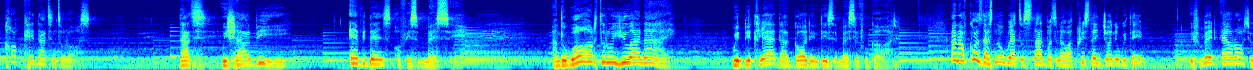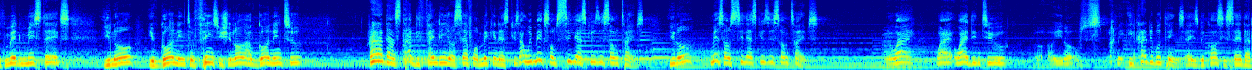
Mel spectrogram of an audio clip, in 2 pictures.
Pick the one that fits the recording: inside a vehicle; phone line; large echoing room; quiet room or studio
large echoing room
